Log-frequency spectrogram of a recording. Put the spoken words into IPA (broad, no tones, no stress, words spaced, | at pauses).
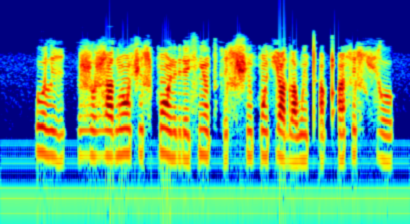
ʊli | ɮoɮɑdɔ̃ʃiɬ pɔ̃rʲɑ sʲɔ̃t͡sʼiɬ ʃĩpɔ̃çɑdɑ wĩtʼĩqʼĩɬiɬ çʊ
